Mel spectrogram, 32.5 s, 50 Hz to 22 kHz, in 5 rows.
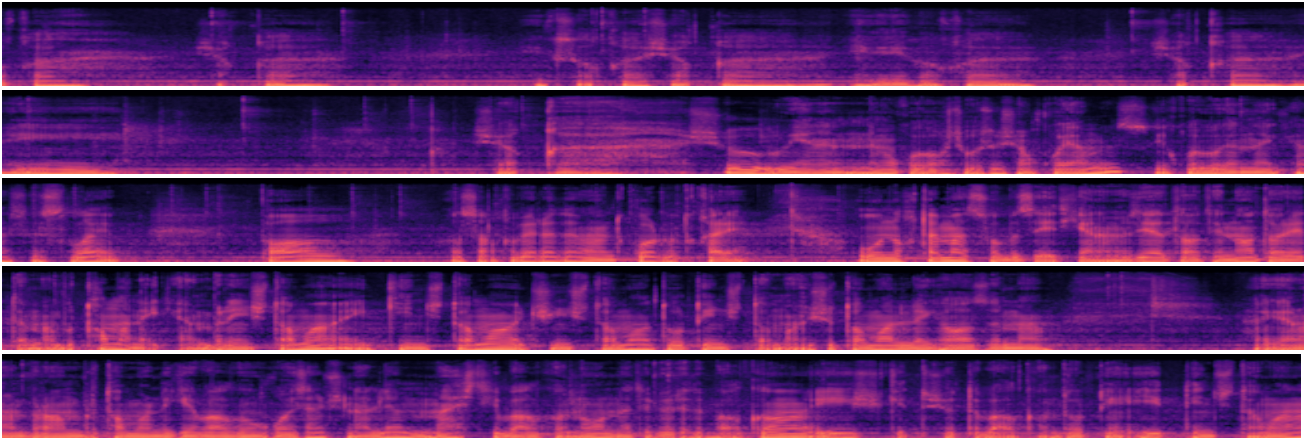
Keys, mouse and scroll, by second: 8.6 middle click, 9.1 scroll up 1, 9.2-12.7 middle drag, 13.1-13.6 drag, 13.6 middle click, 13.7-14.1 scroll up 1, 14.1-16.7 shift+middle drag, 16.7 scroll down 1, 16.8-20.1 middle drag, 20.1-21.1 scroll up 2, 25.3 click, 26.3 click.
